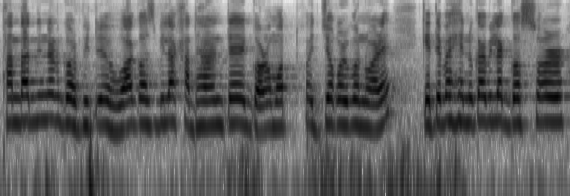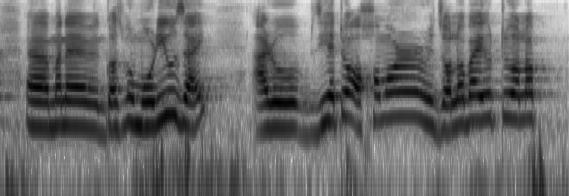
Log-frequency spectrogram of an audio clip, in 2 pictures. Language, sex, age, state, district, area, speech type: Assamese, female, 60+, Assam, Kamrup Metropolitan, urban, spontaneous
